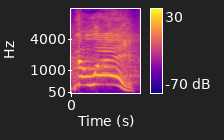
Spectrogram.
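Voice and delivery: high, loud disbelieving yell; shocked shout. Retold or imitated. Preacher shouting his disbelief at an untrained runner. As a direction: shout it like you can't believe it.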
